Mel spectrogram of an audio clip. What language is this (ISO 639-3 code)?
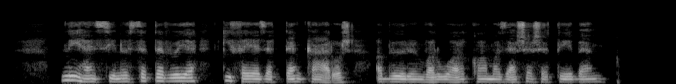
hun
